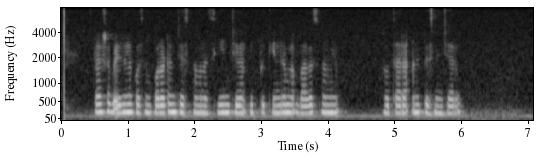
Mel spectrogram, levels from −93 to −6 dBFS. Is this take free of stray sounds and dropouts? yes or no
yes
